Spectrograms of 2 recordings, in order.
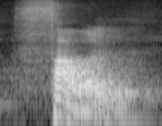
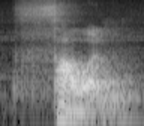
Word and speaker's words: VAUEN: It is pronounced VAUEN with a V without a voice, like an F. You should pronounce it like FOUEN, VAUEN.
